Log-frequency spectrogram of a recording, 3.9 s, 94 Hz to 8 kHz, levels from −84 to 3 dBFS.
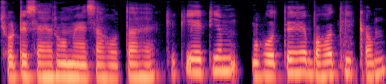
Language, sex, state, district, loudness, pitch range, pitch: Hindi, male, Uttar Pradesh, Deoria, -16 LUFS, 140-170 Hz, 145 Hz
